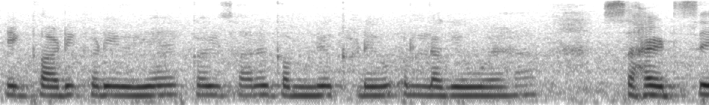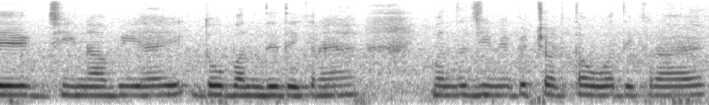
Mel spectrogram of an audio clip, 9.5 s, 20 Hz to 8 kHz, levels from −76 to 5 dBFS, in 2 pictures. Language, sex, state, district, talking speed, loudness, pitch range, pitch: Hindi, female, Haryana, Jhajjar, 195 wpm, -18 LUFS, 210-220 Hz, 215 Hz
